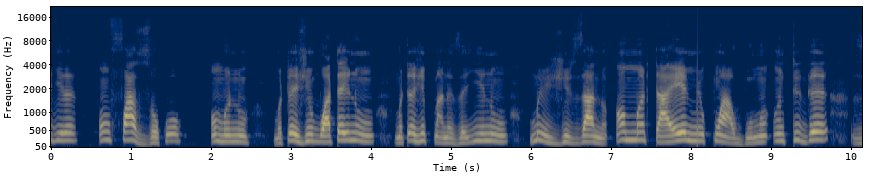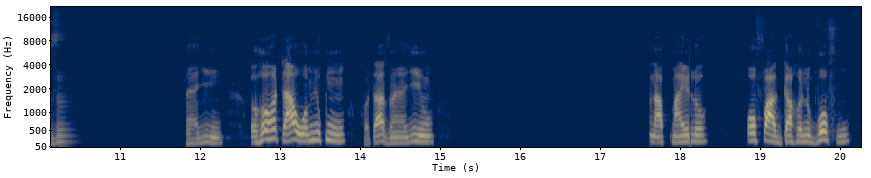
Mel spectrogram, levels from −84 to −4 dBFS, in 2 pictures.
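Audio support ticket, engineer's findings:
Block of digital silence at 8.08 s and 18.12 s. Hard cut to silence and back. The first gap is about 5 ms and heard as a tick; the second is about 20 ms, a short hole. Cause: output buffer not filled in time, or invalid samples zeroed, in the audio render path.

Long network dropout, 10.23 to 11.85 s. 1.6 s of speech lost. A short fading buzz from the receiver's concealment, then about 1.3 s of silence. Audio resumes without the lost section. Likely packet loss in network transport.

Long network dropout, 15.13 to 17.64 s. 2.5 s of speech lost. Concealment fades almost at once, leaving silence for nearly the whole gap. Audio resumes later, with the missing part gone. Likely the same network-side loss as above.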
